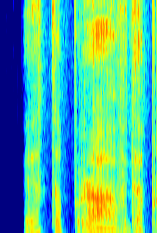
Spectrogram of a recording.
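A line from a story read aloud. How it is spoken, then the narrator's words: Whisper. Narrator (Russian): прошептал англичанин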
